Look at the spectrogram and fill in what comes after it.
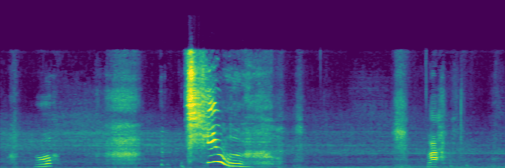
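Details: VTuber sneezing on stream: short vocal sounds, then a rising inhale and one loud, sharp burst with a falling voiced tail, a single sneeze.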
